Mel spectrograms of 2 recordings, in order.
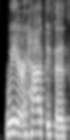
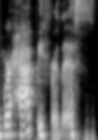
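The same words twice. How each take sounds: First: "are" given full weight, uncontracted; stress on ARE. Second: Said in the usual way. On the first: Real, not acted. Recapper reassuring listener they approve, stressing "are". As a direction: lean on "are" to insist. Sentence restated with emphatic full verb.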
